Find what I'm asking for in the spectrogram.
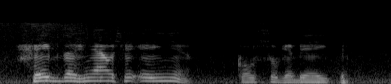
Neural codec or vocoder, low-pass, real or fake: none; 7.2 kHz; real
